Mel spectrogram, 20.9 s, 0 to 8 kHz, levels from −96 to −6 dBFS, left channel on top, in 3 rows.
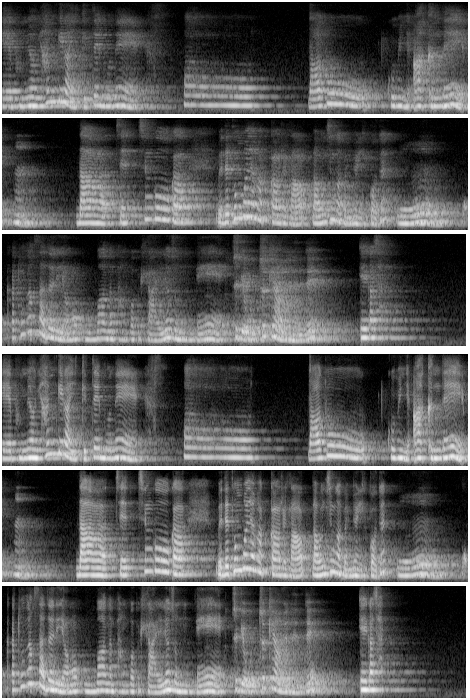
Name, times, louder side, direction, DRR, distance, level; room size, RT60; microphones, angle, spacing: voice 1, 0.0-2.2 2.7-3.8 4.6-5.6 5.8-7.0 8.1-9.9 10.2-12.8 13.9-17.3 18.6-18.7 19.3-19.7, right 5 dB, 90° right, 11 dB, 0.4 m, -23 dB
voice 2, 12.9-13.6 17.3-18.7, equal, 60° right, 2 dB, 1.2 m, -25 dB
8.4 x 8.1 x 4.0 m, 1.5 s
head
